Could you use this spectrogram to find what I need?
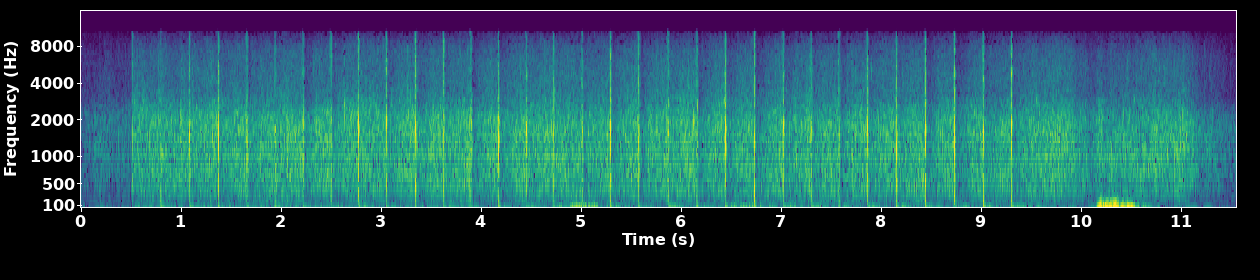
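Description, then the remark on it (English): A crowd applauds for about ten seconds, a dense wash of clapping with sharper claps punching through in a steady, almost rhythmic beat before it fades out. “please stand so that we can cheer for your hard work and for your bright future.”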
